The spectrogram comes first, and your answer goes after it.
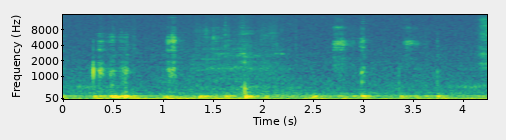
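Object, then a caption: Wax-coated scratch-art paper. A dark chisel tip scratches leaf and branch lines into black wax-coated scratch-art paper, lifting black flakes. The sound is a quiet, steady low scraping rumble broken by short, bright scratchy bursts as each stroke catches.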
